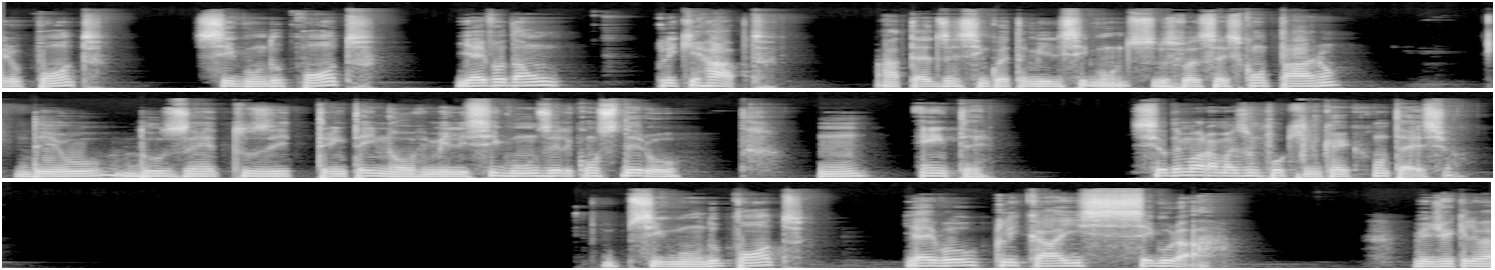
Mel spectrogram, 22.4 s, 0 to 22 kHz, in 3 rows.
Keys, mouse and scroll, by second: 0.0 click, 1.3 click, 2.8-7.3 right drag, 13.6 l, 13.8 Return, 14.6 click, 18.0 click, 20.3-21.3 right drag.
